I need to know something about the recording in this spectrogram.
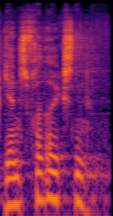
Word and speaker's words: Jens Frederiksen: to each other my name is Ian Scott Erickson to pronounce it in Danish I'm from Denmark from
